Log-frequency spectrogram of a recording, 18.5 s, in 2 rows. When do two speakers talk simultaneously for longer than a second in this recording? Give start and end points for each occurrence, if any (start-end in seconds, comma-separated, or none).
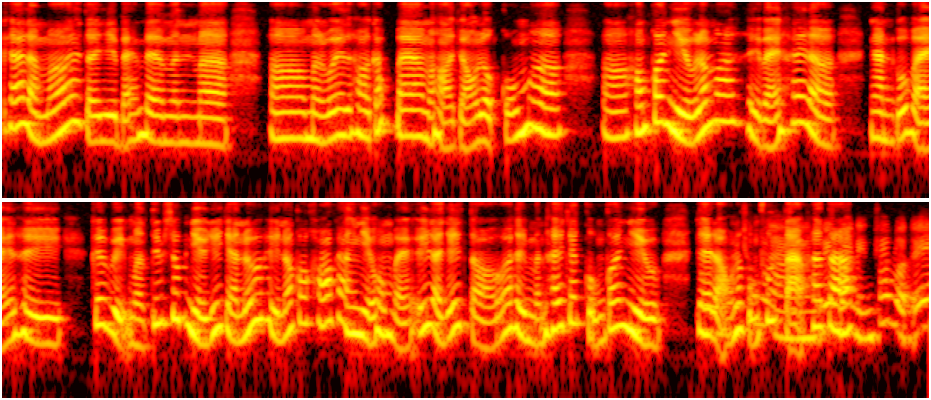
16.2-17.8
